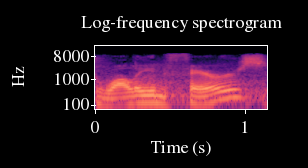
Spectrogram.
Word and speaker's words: Walid Phares: of their advisors that including what is it pronounced Walid Phares PHA areas you're correct for Trump and Frank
